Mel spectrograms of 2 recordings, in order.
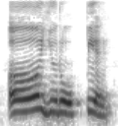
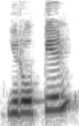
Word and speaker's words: European: Next, a European. European, it is starting with a vowel letter, but the pronunciation is U.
